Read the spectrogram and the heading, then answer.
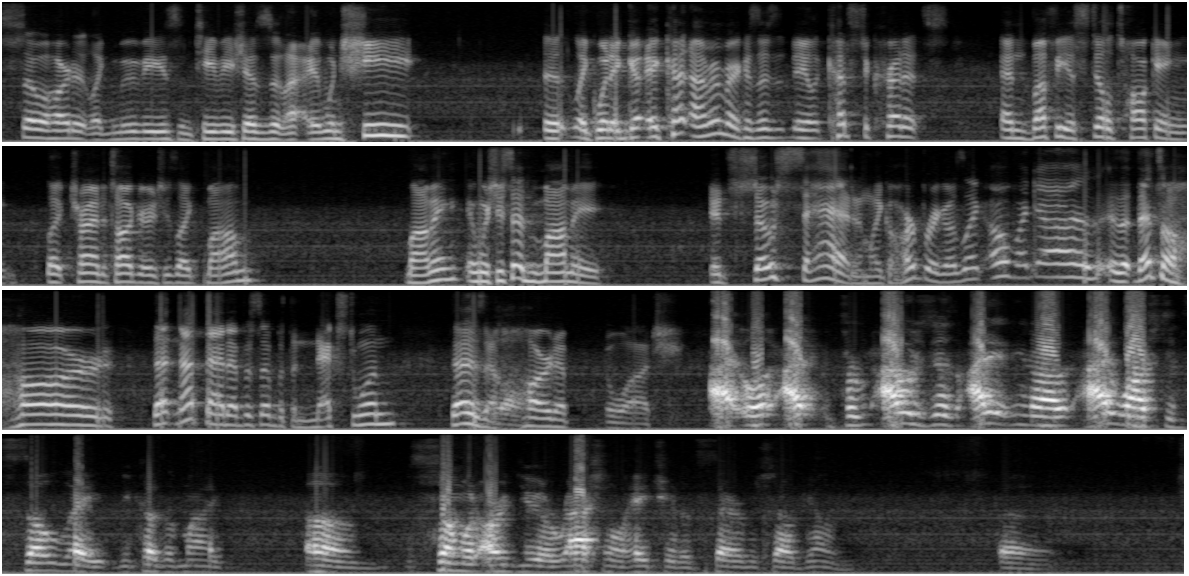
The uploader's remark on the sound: I want to apologies for both the audio quality and the fact that it’s not heavily edited as I’ve got to get ready to head out of town for the weekend.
